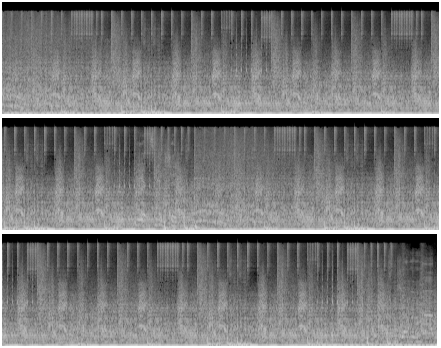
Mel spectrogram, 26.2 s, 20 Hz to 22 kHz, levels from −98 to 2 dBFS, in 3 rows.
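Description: No technical fault can be heard anywhere in the audio.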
